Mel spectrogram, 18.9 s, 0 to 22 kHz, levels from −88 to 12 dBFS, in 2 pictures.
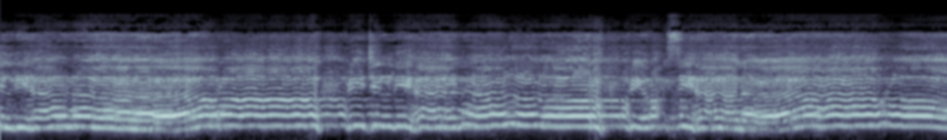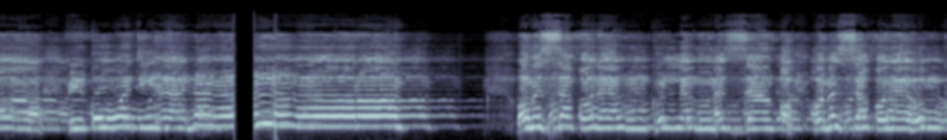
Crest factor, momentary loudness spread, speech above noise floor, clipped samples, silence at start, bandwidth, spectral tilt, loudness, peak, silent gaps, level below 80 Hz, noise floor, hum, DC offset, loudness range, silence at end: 12 dB; 7 LU; 26 dB; under 0.1%; 0 s; 14.5 kHz; -1.5 dB/octave; -12 LUFS; 0 dBFS; 11.85-11.99 s; -62 dBFS; -38 dBFS; none; under 0.1%; 2 LU; 0 s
